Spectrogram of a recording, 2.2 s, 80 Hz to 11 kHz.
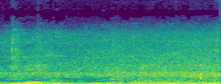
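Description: Jiang Dong ZH1133 single-cylinder diesel engine running steadily after being hand-cranked into life.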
